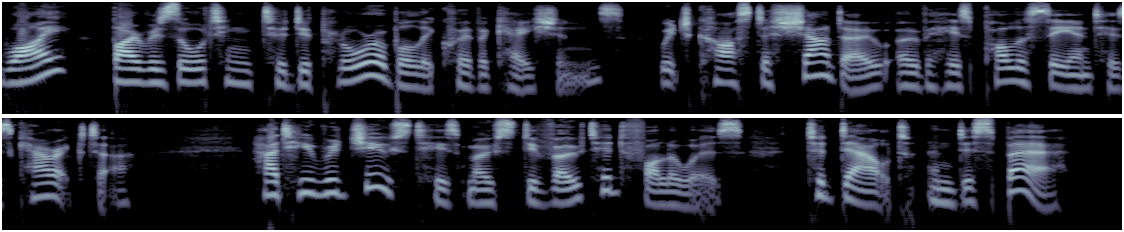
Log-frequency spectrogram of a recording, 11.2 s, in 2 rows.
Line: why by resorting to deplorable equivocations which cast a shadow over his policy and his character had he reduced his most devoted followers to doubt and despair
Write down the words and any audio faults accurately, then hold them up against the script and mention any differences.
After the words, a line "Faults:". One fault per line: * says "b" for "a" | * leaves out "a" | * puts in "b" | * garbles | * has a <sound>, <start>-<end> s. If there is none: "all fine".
why by resorting to deplorable equivocations which cast a shadow over his policy and his character had he reduced his most devoted followers to doubt and despair
Faults:
all fine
